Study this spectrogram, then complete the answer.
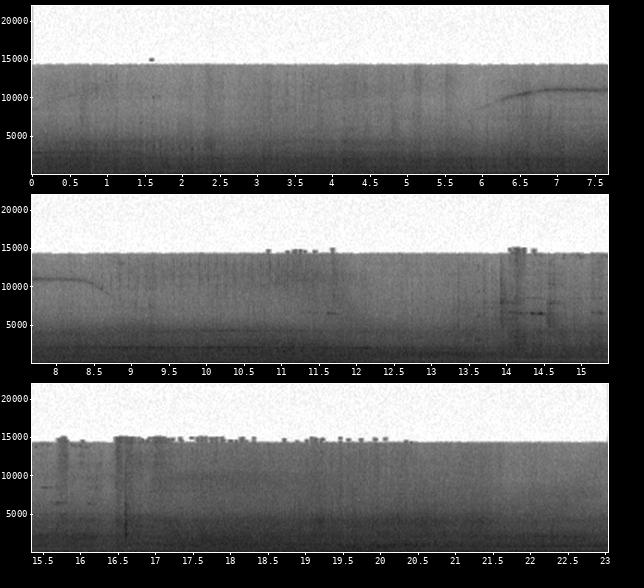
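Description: Heavy lorry engines rumble close by as lorries drive slowly past.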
